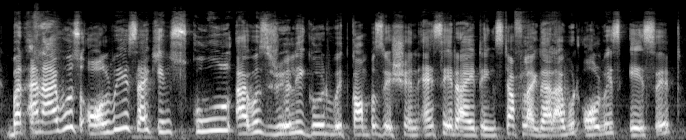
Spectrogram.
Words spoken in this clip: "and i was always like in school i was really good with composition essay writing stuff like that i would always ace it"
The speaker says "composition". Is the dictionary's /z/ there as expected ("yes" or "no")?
yes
